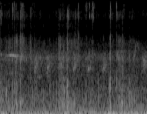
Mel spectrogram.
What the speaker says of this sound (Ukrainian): Ну, слухаєш спів пташок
